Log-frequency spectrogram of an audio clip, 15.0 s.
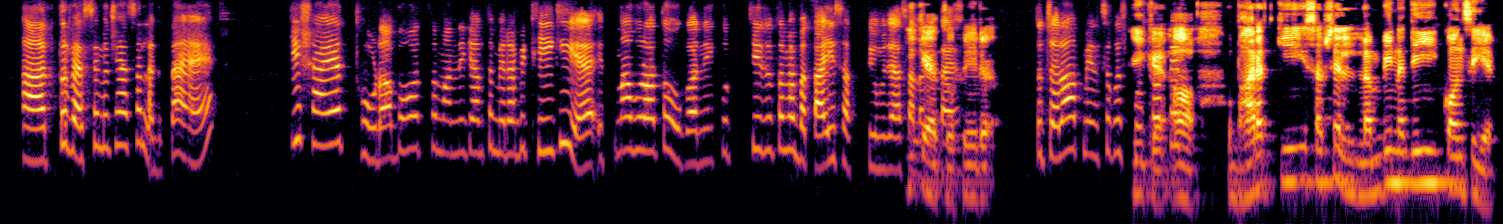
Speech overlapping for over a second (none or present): none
